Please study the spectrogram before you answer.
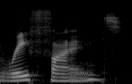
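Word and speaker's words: Ralph Fiennes: someone named alexandria and i just learned how to say this guy's name it's rafe finds who rafe rafe wait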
